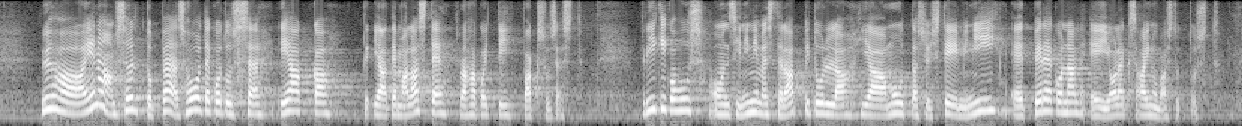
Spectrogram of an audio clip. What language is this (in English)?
Estonian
